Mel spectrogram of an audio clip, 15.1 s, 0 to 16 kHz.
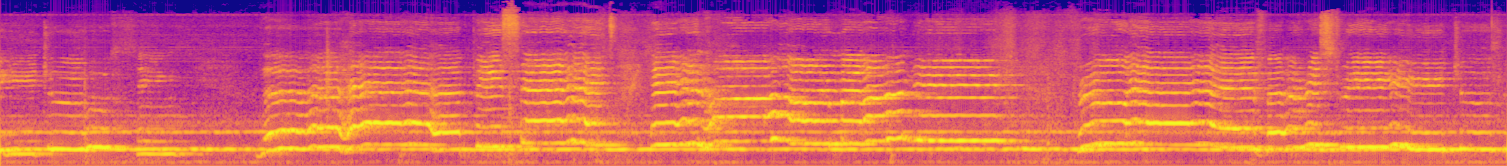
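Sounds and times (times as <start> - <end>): choir singing: 0.0 - 15.0
singer breath: 6.2 - 6.5, 10.2 - 10.8.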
